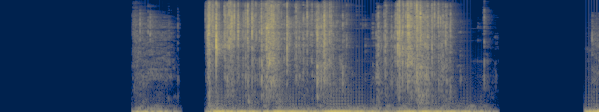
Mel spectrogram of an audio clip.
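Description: A foil wrapper crinkles and tears as a pack is opened.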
